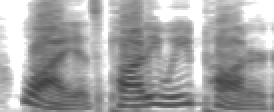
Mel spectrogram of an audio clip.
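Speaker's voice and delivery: high, loud cackling taunt; mischievous ghost jeering at a boy; cackling Peeves. A narrator's reading. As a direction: cackle it out like a gleeful poltergeist. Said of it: "cackled Peeves".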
